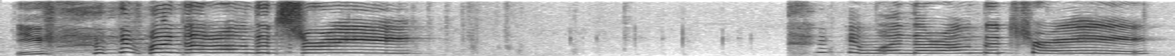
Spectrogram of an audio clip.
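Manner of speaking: high delighted exclamation; amazed excitement. Real, not acted. Amazed at car's move.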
